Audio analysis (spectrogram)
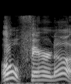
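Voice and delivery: loud, high, breezy and cheerful.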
